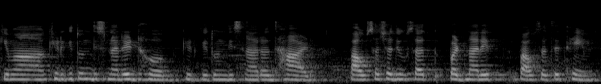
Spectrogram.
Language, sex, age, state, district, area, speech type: Marathi, female, 18-30, Maharashtra, Pune, urban, spontaneous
